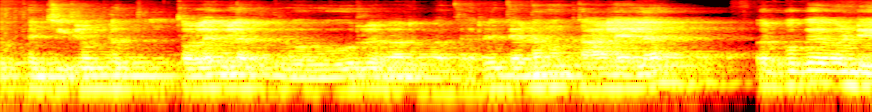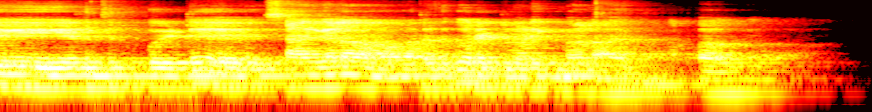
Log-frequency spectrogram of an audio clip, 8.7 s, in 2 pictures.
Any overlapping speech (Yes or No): No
